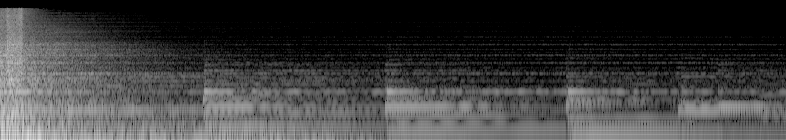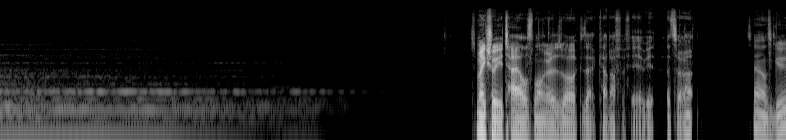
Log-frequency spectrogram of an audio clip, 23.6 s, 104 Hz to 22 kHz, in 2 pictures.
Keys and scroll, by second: 19.2 super+s, 19.4 super+s, 19.6 super+s, 20.0 Return.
